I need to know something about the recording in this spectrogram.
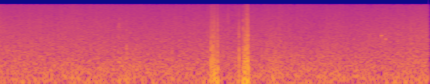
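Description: Steady background hiss with two short, sharp knocks a little past the middle, about half a second apart.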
